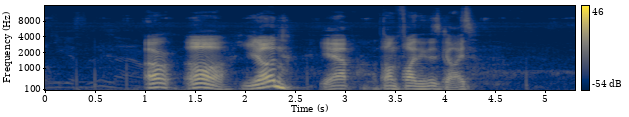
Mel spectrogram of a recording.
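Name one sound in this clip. A young man exclaims loudly and with animation, close to a microphone.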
